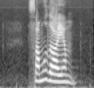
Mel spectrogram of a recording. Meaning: 1. society 2. community, company, assembly 3. collection, as of things 4. managing committee of a temple 5. that which is public, common to all
- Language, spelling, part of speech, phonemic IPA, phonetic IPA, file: Tamil, சமுதாயம், noun, /tʃɐmʊd̪ɑːjɐm/, [sɐmʊd̪äːjɐm], Ta-சமுதாயம்.ogg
